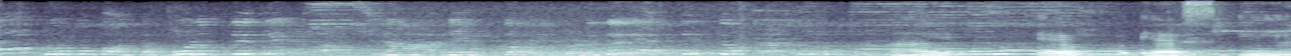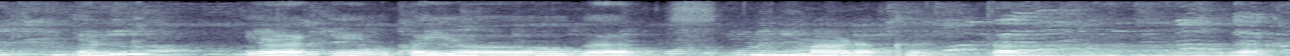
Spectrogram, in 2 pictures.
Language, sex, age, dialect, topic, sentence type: Kannada, female, 60-100, Dharwad Kannada, banking, statement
